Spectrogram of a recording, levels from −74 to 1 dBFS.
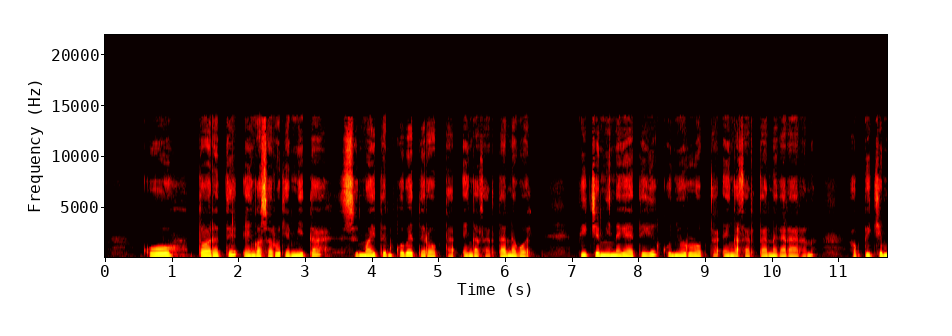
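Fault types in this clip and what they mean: Compressed frames skipped: at 2.60 to 2.62 s, a run of whole compressed frames never reaches the output, either missing from the stream or rejected by the decoder as corrupt. The speech lurches forward by roughly a tenth of a second, consistent with about five frames of around 23 ms each.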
